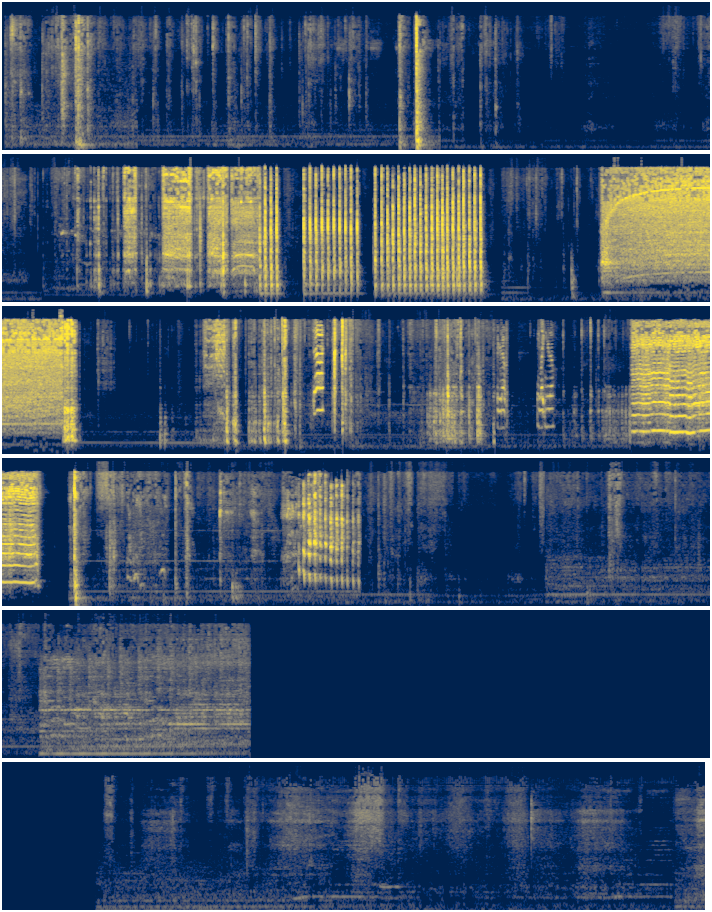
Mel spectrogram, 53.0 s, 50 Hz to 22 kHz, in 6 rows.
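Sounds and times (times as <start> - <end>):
power drill drilling wood: 16.3 - 18.7.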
